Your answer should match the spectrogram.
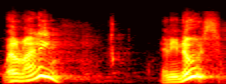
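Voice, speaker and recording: A brash, excitable workmate in an old radio comedy. The voice is extremely high, swooping wildly and crackling with rasp as it fires off slangy wisecracks. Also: male voice, unhurried, full character voice. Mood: teasing. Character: excitable wisecracking male coworker, teasing and alarmed. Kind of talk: old-time radio situation comedy acting.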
